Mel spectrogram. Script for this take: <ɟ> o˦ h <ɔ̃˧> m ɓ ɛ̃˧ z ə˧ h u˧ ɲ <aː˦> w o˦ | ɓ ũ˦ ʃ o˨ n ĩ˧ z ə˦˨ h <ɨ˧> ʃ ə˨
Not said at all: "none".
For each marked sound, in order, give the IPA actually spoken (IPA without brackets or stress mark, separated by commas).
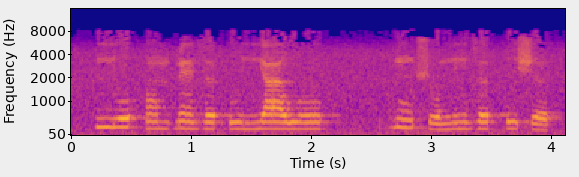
ɲ, ɔ̃˧, aː˦, ɨ˧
